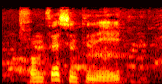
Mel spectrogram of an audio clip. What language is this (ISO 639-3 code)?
kab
